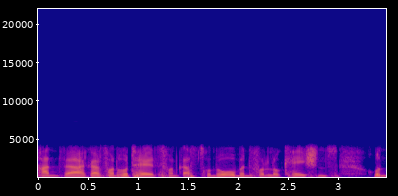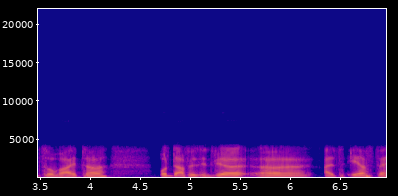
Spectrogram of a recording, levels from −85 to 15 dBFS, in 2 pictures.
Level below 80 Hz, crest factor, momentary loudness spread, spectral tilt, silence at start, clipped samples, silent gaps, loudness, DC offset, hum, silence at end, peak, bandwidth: -76 dBFS; 18 dB; 10 LU; -9 dB/octave; 0 s; under 0.1%; none; -29 LUFS; under 0.1%; none; 0 s; -12 dBFS; 4.4 kHz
